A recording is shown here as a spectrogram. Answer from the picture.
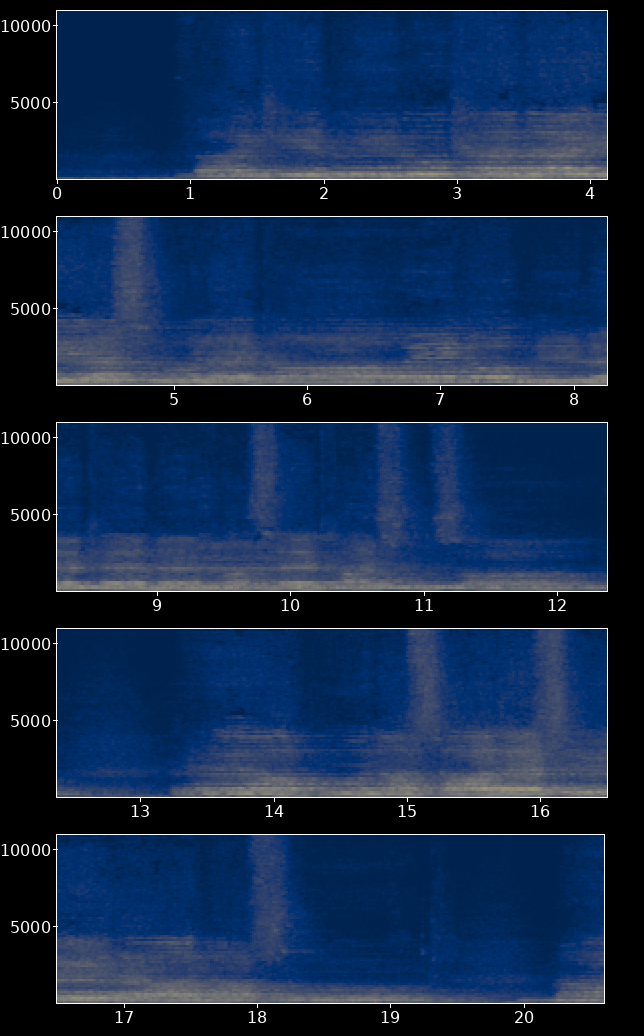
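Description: Large mixed choir of men and women singing unaccompanied, opening a choral piece by an Estonian composer. The voices come in about a second in and sing two long phrases, with a brief dip for breath about two-thirds of the way through.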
